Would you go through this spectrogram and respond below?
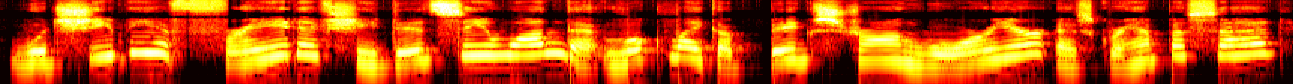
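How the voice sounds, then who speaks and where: A woman hosting a storytime channel, reading a children's picture book aloud in a gentle, expressive way. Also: high voice, unhurried. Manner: gentle, expressive reading, brighter and chattier when addressing viewers. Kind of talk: read-aloud storytelling for kids.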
